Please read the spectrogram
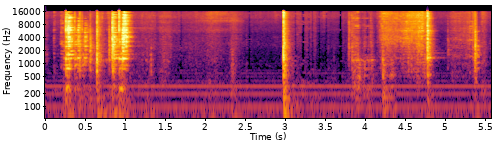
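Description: Metal clinks and knocks as the Myford countershaft pulley assembly is handled and clamped in a vise: a quick cluster of clinks in the first second, a single sharp click about three seconds in and another near the end, with a short rubbing rustle a little before that.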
